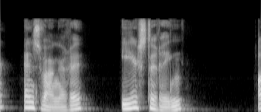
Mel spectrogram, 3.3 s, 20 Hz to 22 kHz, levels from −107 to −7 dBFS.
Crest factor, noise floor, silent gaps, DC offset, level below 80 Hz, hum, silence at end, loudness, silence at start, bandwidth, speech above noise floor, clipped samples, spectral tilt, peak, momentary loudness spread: 18 dB; -89 dBFS; none; under 0.1%; -72 dBFS; none; 0 s; -23 LUFS; 0 s; 11 kHz; 67 dB; under 0.1%; -5 dB/octave; -6 dBFS; 6 LU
